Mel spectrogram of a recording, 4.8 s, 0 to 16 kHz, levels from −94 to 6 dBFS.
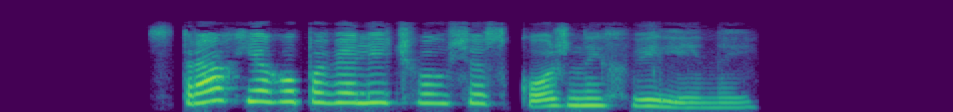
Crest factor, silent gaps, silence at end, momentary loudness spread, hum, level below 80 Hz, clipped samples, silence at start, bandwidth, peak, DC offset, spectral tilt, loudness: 18 dB; 2.55-2.59 s; 1 s; 11 LU; none; -66 dBFS; under 0.1%; 0.75 s; 7.6 kHz; -2 dBFS; under 0.1%; -5.5 dB/octave; -18 LUFS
